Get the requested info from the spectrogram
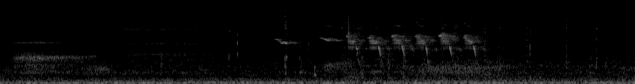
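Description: Bird calls over a steady low background rumble: two drawn-out calls in the first two seconds, then a couple of short chirps and a quick run of about seven short notes around the middle.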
